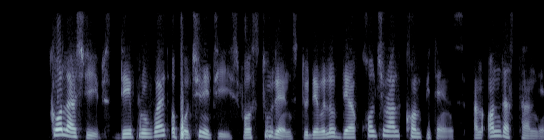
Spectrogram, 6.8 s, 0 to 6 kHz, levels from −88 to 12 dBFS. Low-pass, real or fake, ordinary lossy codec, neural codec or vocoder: 5.4 kHz; real; MP3, 48 kbps; none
